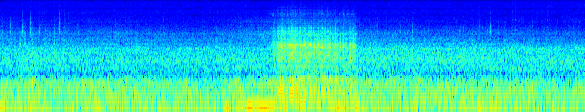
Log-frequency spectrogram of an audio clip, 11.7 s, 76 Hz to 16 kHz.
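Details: 2002 Nissan Xterra while driving: steady road rumble, then about 1.5 s of harsh metallic buzzing from under the passenger-side floor as revs reach around 2000–3000 RPM, fading off the gas; a mechanic suspects exhaust rattle, not confirmed.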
